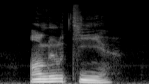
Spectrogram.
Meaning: 1. to gulp 2. to swallow up
- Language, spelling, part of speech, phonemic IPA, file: French, engloutir, verb, /ɑ̃.ɡlu.tiʁ/, Fr-engloutir.ogg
